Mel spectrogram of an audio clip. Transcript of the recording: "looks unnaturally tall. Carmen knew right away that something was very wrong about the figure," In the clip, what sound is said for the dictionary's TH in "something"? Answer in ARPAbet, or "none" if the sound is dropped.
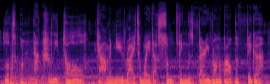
TH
